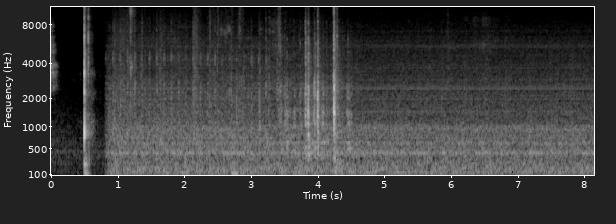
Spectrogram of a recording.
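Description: A steady faint hum of the print room. Just after the start there is one sharp click, and about four seconds in a quick run of clicks and rustles as a freshly printed photo card is handled.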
